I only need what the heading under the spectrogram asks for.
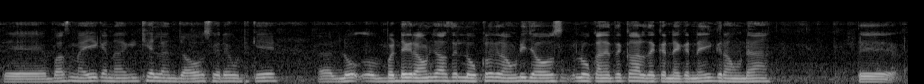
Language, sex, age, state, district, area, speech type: Dogri, male, 18-30, Jammu and Kashmir, Kathua, rural, spontaneous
